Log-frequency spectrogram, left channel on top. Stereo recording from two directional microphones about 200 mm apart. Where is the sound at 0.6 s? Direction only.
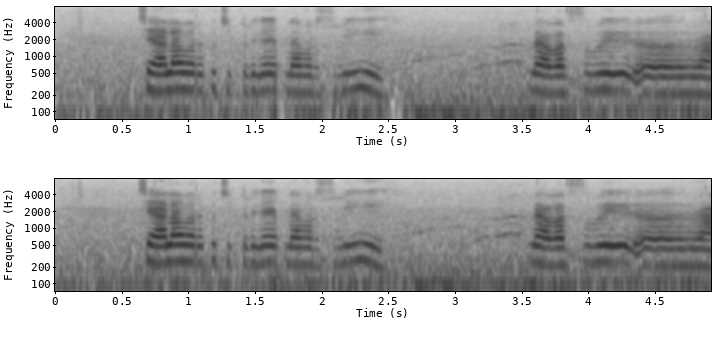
5° left (ahead or behind).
